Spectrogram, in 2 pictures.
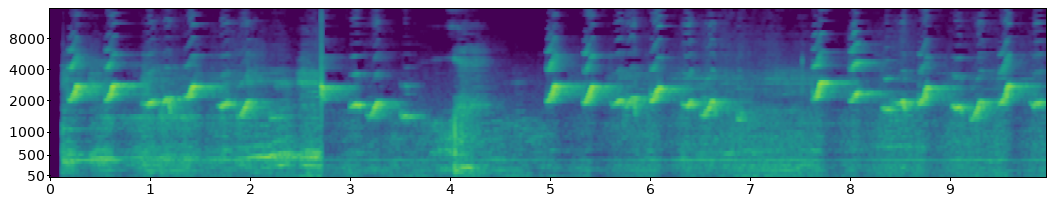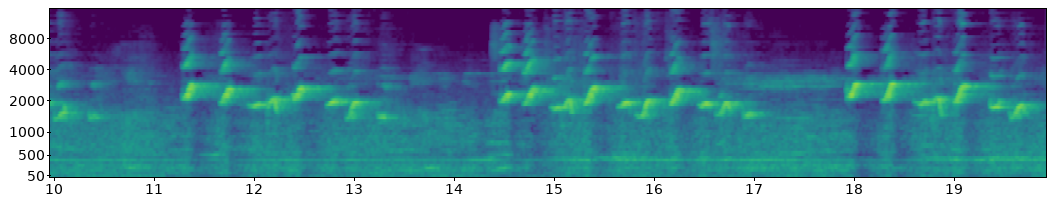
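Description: A cockatiel whistles clear, stepped phrases in quick repeated bursts, some notes sliding downward.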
